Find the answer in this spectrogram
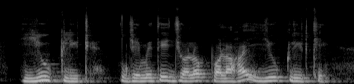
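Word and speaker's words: Euclid: এখানে যদি ইংরেজিতে তোমাদের লিখে দিই ইংরেজিতে নামটা উচ্চারণটা হবে ইউ ইউ ক্লি সি এল আইডি ইউক্লিড Bangla লিখতে পারো ইংরেজি লিখতে পারো যেটা তোমাদের সুবিধা হয় সেভাবে তোমার নামটা লিখবা।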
